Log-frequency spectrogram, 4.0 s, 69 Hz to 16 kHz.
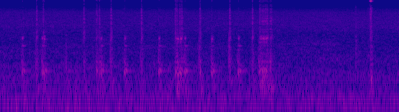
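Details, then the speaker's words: LN65 Toyota Hilux with 253 V8, sitting for a decade, battery just connected: quick irregular dry clicks in bursts, then quiet. Relays clicking for unknown reason. "Don't know why there'd be relays clicking."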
